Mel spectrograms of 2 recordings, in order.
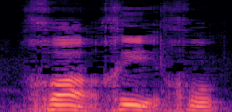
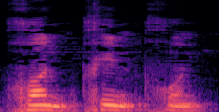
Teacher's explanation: গলার বা কণ্ঠনালীর শেষ হইতে আমরা খটা মোটা করে উচ্চারণ করব।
